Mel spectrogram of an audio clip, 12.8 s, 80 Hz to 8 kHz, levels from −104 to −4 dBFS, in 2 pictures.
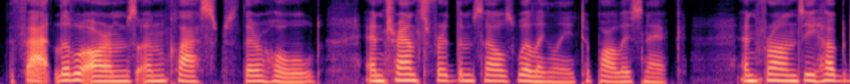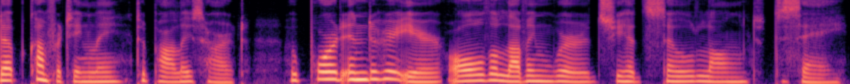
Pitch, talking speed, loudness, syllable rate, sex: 180 Hz, 175 wpm, -21 LUFS, 5.0 syllables/s, female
